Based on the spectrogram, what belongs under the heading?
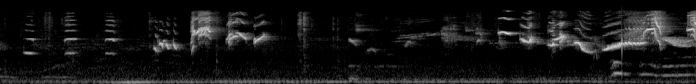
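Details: Oriental magpie-robin song meant to provoke other magpie-robins to sing and show their fill phrases: sparse high pips, then loud bursts of squeaky, slurred whistles and chatter, with a low hum beneath and a descending whistle at the end.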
